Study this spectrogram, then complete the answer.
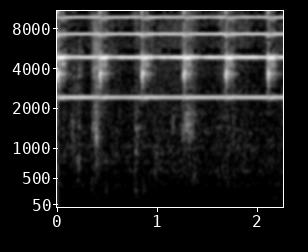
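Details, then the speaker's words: Pyramid PS-36KX ham radio power supply after a repair attempt: shrill beeps repeat steadily, a little over two per second. The protection alarm is still tripping, although voltage reaches the meter and the variable voltage control now works. "sounds like we still have a problem okay I'm gonna run this briefly now you can see that even though we're in protection mode there is voltage on the meter"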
